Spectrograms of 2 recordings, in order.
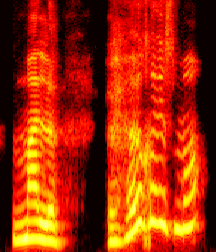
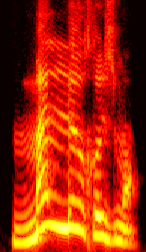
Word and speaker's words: malheureusement: The H in French, you never pronounce. So you don't say malheureusement, there is an H, but you say malheureusement.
